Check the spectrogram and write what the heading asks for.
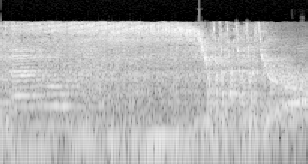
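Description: Electronic music from a synthesizer: a few low bass notes with a pitch sweep falling away about one and a half seconds in.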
